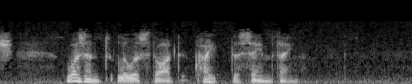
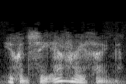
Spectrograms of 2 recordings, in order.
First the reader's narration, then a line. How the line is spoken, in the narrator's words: Rachel said in a low, awed voice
